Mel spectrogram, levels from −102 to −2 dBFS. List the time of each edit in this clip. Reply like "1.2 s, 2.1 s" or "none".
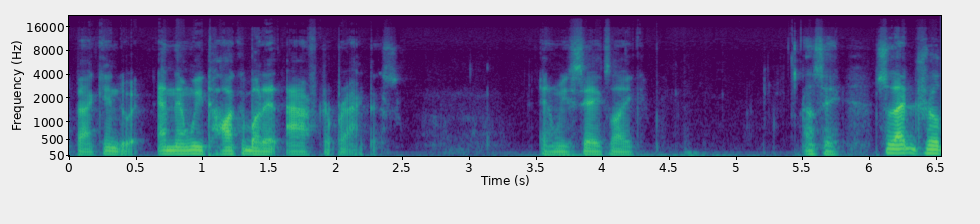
4.0 s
